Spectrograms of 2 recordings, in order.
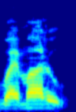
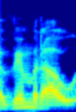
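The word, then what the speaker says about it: Waimaru: Frames fictional town, this is very important, WAIMAR, वाइमारू या विमराऊ, ऐसे भी आप पढ़ सकते हैं। ए को साइलेंट करके विमराऊ, विमारू, दोनों ही आपका सही है।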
